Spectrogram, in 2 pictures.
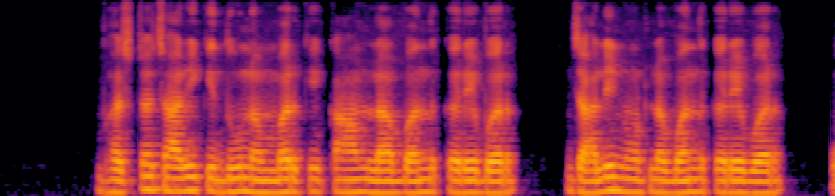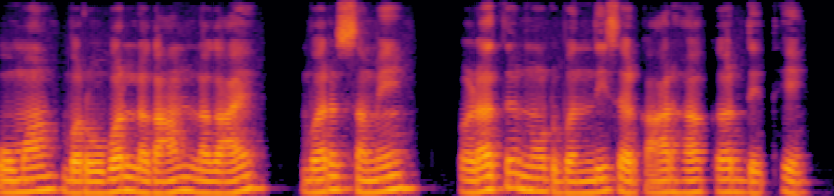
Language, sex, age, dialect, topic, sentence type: Chhattisgarhi, male, 18-24, Western/Budati/Khatahi, banking, statement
